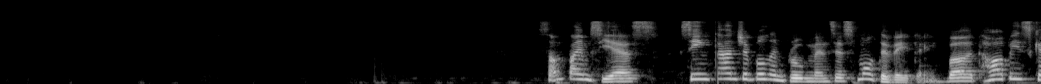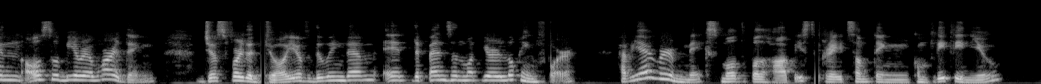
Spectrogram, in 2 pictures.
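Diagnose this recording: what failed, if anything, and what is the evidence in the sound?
It's a network problem: packet loss on an ADPCM call, here a G.722 wideband link. There are three hard-edged silent holes: 7.16 to 7.24 s, just before "improvements is motivating but"; 13.02 to 13.16 s, between "for the" and "of doing them it"; and 18.56 to 18.64 s, right after "ever mixed multiple hobbies". The first drop is about 20 ms, roughly one packet. The other two are about 40 ms, a couple of packets. Each hole is filled with silence, so the decoder's predictor and step size drift from the sender's. The sound comes back with a bit of grit, then settles within a few tens of milliseconds.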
